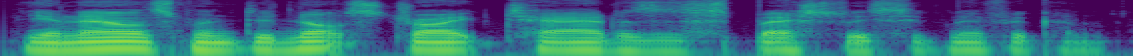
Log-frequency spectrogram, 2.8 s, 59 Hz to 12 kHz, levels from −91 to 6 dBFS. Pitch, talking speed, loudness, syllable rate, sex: 100 Hz, 190 wpm, -18 LUFS, 6.8 syllables/s, male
